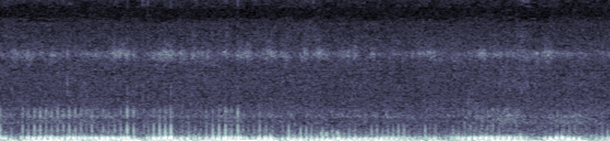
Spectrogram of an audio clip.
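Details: Purring of little kitten Zlata as she is stroked, grabbing at fingers in play; dense low buzzing purr swelling rhythmically about twice per second.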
